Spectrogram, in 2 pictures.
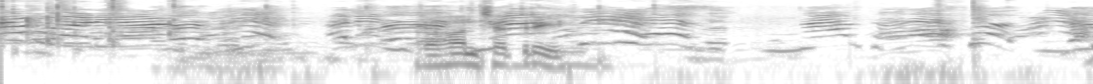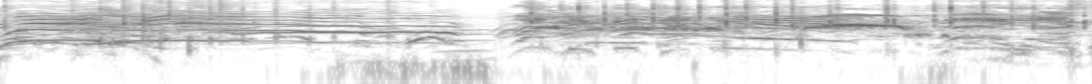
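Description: Boys shout and cheer excitedly outdoors.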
